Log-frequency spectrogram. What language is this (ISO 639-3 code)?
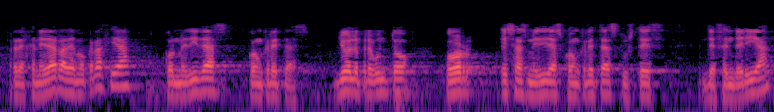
spa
